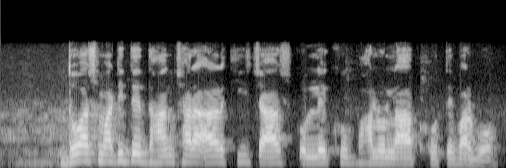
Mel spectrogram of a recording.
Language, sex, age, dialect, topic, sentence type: Bengali, male, 18-24, Rajbangshi, agriculture, question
